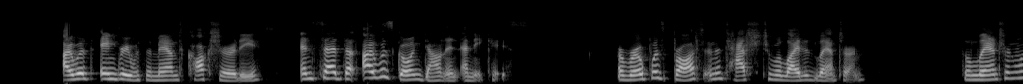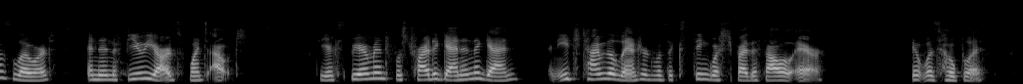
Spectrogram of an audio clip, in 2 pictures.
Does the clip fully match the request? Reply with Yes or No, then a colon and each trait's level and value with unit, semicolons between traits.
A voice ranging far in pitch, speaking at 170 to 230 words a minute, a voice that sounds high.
No: average, 3.9 semitones; average, 175 wpm; high, 220 Hz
